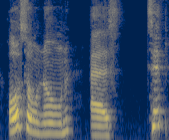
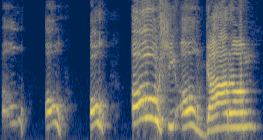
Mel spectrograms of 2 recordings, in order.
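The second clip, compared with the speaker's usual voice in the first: high loud ohs; excited yelps; 7 semitones higher, 10 dB louder, slower than usual. Pretend. Acting out partner's reaction.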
